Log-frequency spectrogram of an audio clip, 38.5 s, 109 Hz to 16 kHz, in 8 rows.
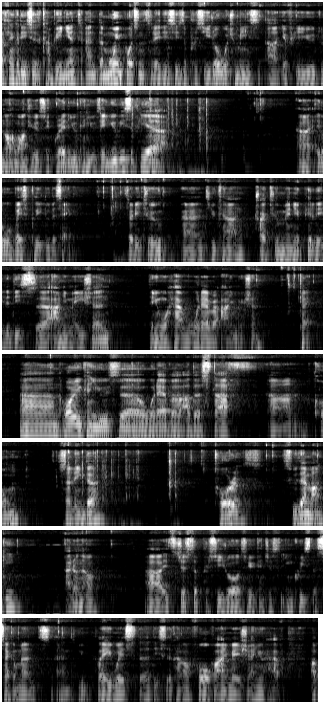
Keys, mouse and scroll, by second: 0.9-1.4 scroll down 2, 1.4 click, 2.2-3.7 middle drag, 3.7 click, 4.4 click, 5.1-6.6 middle drag, 6.6 ctrl+a, 9.5 drag, 13.6-15.9 drag, 18.6-22.7 middle drag, 22.7 ctrl+a, 28.7 click, 30.2-32.1 middle drag, 32.1-37.6 drag.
